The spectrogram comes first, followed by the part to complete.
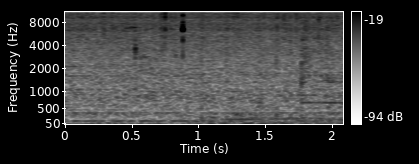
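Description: Near silence: faint steady low hum of room tone, with a couple of tiny ticks partway through.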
